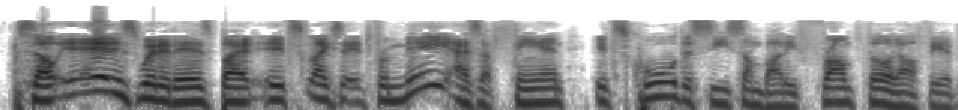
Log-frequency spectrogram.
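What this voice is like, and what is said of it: South Jersey accent, flat vowels. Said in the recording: “I can still hear your accent... You have an accent... I have the accent... that South Jersey flat vowel sound”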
